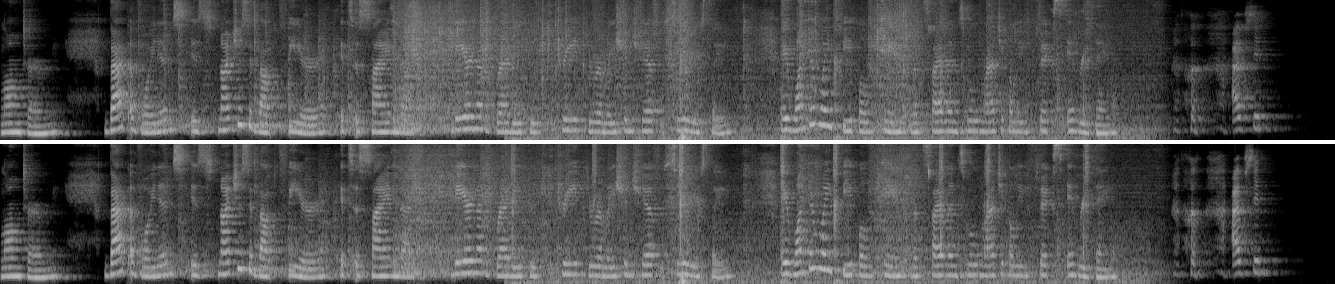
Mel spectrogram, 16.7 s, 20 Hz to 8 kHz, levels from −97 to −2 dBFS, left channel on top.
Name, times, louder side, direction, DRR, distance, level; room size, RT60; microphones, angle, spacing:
voice 1, 0.0-14.0, right 1 dB, 10° right, 3 dB, 0.7 m, -35 dB
sound 1, 1.6-14.5, left 2 dB, 30° left, 1.9 m, -43 dB
sound 2, 6.3-14.4, right 3 dB, 85° right, 1.4 m, -43 dB
voice 2, 14.6-15.8, right 5 dB, 35° right, 9 dB, 1.0 m, -44 dB
11.5 x 11.0 x 6.3 m, 0.76 s
head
